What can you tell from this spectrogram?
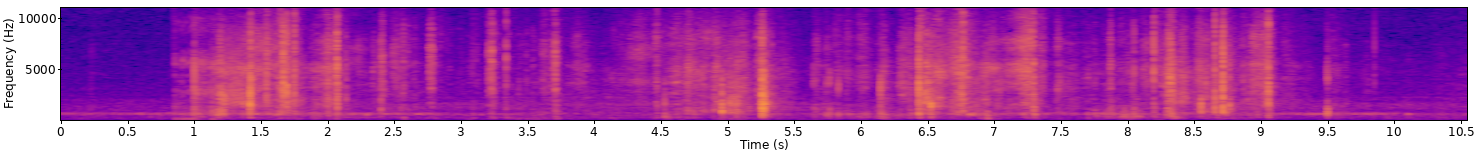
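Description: Glossy magazine pages being turned and handled, starting about a second in: paper rustling and crinkling in uneven bursts, with sharp clicks.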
